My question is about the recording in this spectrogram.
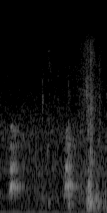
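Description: Near silence broken by three faint, brief pitched vocal sounds, the first near the start and two more close together near the end.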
